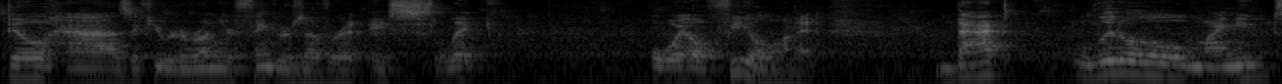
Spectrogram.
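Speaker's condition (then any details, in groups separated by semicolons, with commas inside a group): No condition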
